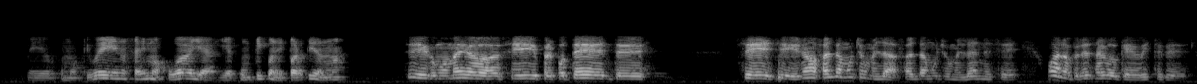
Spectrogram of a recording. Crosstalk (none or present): none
